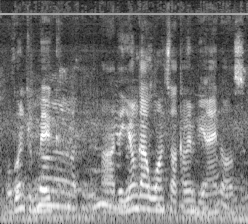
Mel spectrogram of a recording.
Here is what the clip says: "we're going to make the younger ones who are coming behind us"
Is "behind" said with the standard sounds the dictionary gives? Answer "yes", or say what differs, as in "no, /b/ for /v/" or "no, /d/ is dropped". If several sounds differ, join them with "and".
yes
